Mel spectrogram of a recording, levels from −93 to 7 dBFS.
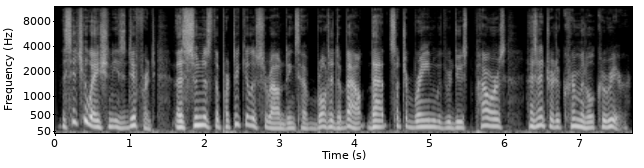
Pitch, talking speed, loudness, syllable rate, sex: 165 Hz, 200 wpm, -19 LUFS, 6.2 syllables/s, male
